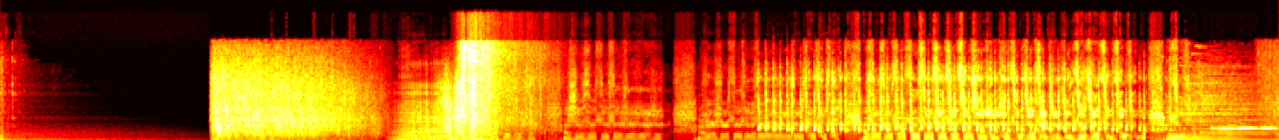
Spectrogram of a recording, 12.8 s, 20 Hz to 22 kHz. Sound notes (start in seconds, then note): 4.3 walls creaking; 5.4 loudly shivering; 7.3 teeth chattering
